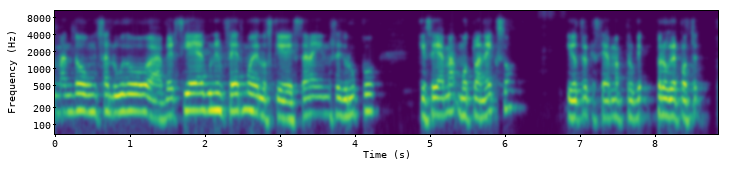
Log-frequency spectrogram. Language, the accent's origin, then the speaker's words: Spanish; near Monterrey, Nuevo León, Mexico; soy de un lugar cercano de Monterrey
